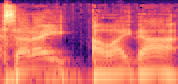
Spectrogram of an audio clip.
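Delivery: put-on, fake Scottish accent. Performing a line asked for by another speaker: put-on Scottish accent. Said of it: "do your Scottish voice".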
